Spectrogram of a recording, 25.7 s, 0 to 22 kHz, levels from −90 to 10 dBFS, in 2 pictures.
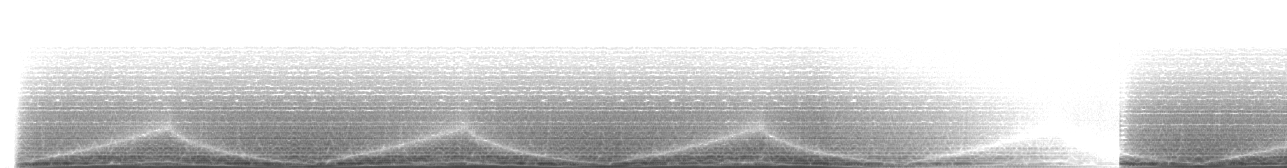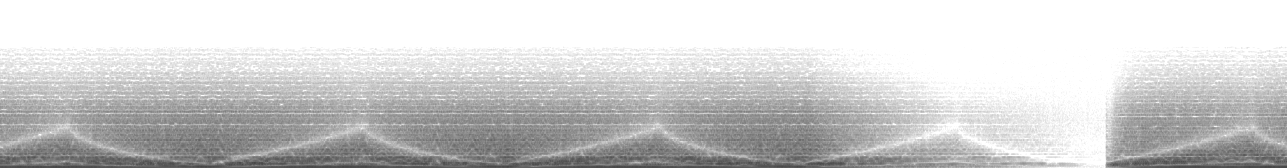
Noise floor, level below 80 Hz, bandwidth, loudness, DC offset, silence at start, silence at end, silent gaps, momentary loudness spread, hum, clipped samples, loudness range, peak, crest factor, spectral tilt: -70 dBFS; -54 dBFS; 12.5 kHz; -21 LUFS; under 0.1%; 0.15 s; 0 s; none; 10 LU; none; under 0.1%; 8 LU; -8 dBFS; 14 dB; -5 dB/octave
